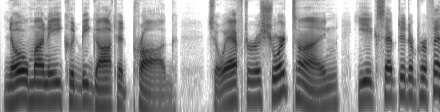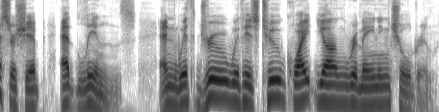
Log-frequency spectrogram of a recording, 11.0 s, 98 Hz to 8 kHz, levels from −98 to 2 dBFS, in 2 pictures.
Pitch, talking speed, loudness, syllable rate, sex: 140 Hz, 145 wpm, -17 LUFS, 4.0 syllables/s, male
